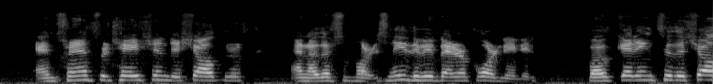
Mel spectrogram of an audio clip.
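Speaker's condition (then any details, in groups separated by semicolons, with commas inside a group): Cerebral palsy; strong startle, limited ability to freeze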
